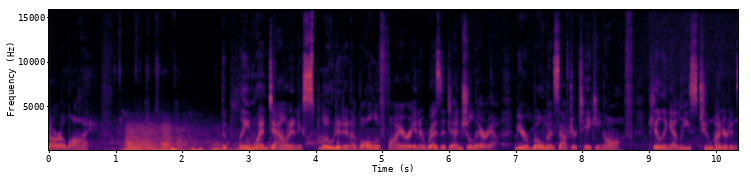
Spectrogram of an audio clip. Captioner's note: speaking alternate language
